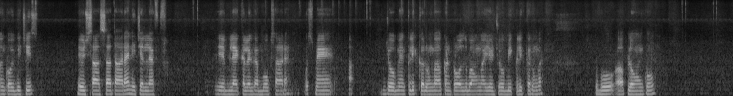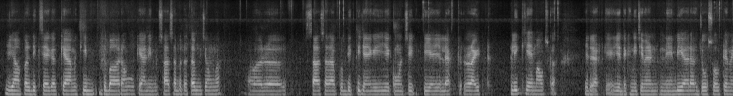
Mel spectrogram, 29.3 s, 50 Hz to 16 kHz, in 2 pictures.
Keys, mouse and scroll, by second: 1.6 click, 1.7 click, 5.1 click, 6.8 c, 11.4 click, 19.2 click, 20.9 right click, 23.5 click, 26.8 right click.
